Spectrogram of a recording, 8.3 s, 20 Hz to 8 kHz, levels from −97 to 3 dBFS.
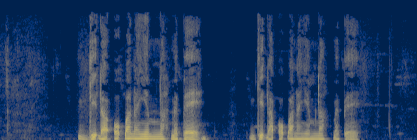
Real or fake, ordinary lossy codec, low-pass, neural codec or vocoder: real; MP3, 48 kbps; 7.2 kHz; none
